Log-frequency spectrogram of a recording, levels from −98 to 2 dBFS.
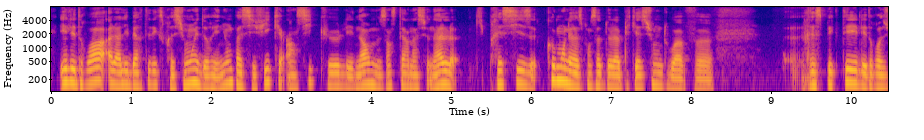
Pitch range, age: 130-160 Hz, 20-39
